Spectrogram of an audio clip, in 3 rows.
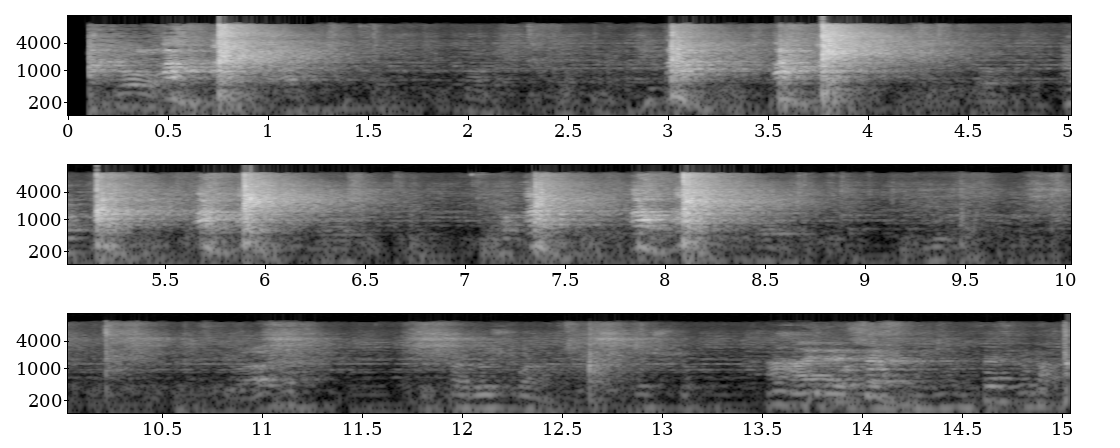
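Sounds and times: punches hitting focus mitts: 0.5 - 1.3, 3.0 - 4.4, 5.1 - 6.4, 7.2 - 8.6.

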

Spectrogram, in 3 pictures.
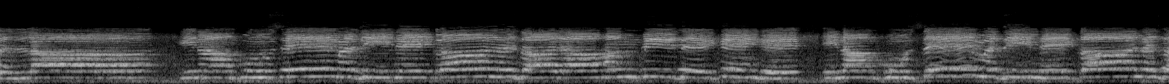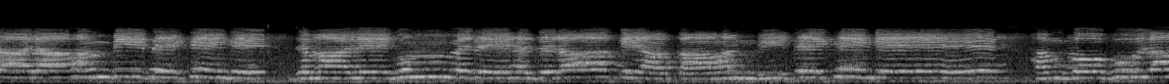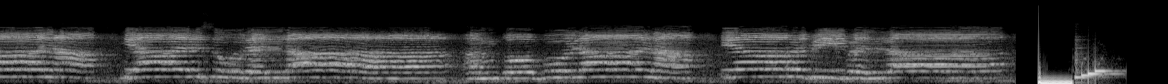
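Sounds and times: girls singing together unaccompanied: 0.0 - 33.6.

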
